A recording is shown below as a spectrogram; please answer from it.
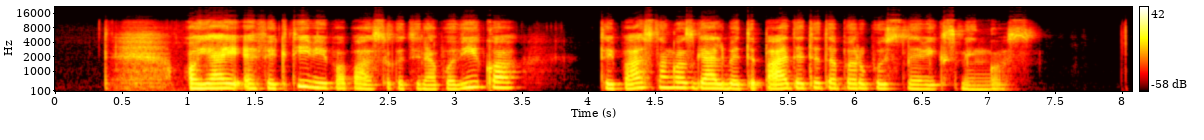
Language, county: Lithuanian, Vilnius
